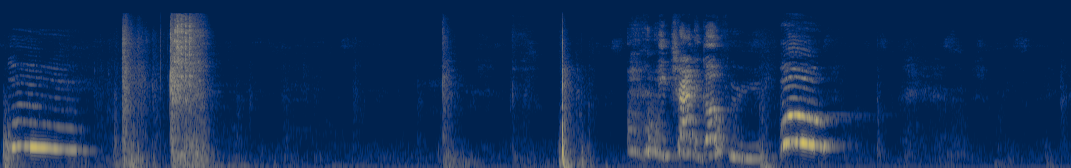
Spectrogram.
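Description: A child's voice making a wordless cry that falls in pitch, then a breathy burst, a few sharp knocks, and more excited wordless child vocalising ending in another falling cry.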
